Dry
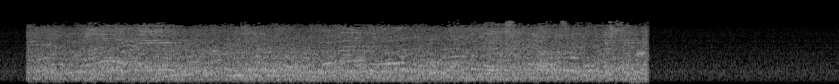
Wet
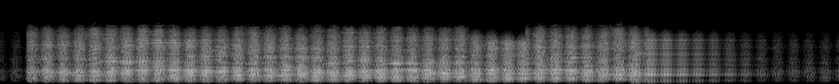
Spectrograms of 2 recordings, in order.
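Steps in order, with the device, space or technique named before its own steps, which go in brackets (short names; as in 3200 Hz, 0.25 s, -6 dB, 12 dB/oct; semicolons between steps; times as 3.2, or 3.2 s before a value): 4.69–5.26 steep low-pass 3000 Hz 72 dB/oct; combo amplifier with spring reverb and tremolo (spring tank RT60 2.8 s, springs 32 ms, chirp 40 ms, DRR -1.5 dB; tremolo 6.3 Hz, depth 76%; speaker cabinet 110–4500 Hz, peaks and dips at 270 Hz -4 dB, 870 Hz -7 dB, 1600 Hz -4 dB, 2300 Hz +3 dB); gain +2.5 dB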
